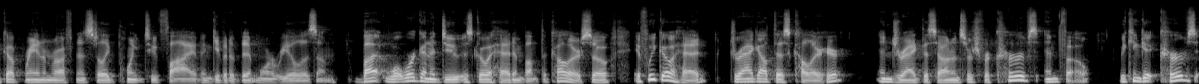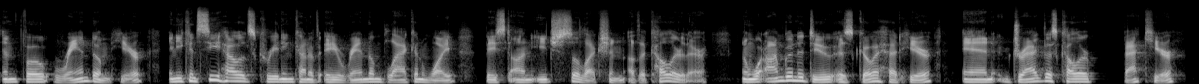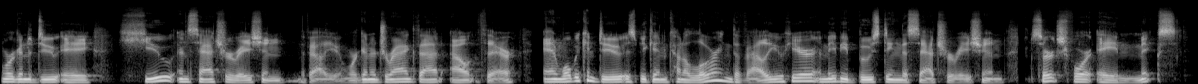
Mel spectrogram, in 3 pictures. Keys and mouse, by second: 2.9 click, 3.4 click, 3.9 click, 5.1 click, 5.6 click, 7.1 click, 8.2-12.3 drag, 17.0 click, 17.7 click, 18.8 click, 21.6 click, 22.3-23.2 drag, 23.8 shift+a, 27.5 click, 27.6 click, 28.9 click, 30.4 click, 30.8 click, 31.3 click, 32.4 click, 33.3 click, 34.1 g, 34.1 shift+a.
